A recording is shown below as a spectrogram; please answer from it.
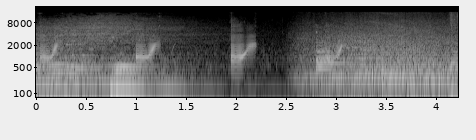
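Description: Cartoon background music with short, springy rising 'boing'-like sound effects, about four of them roughly a second apart. The sound cuts out briefly just after the middle.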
